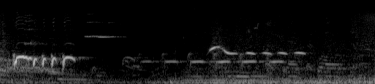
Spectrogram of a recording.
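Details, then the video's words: Zebra dove song used as a training recording to get doves cooing: one loud stuttering burst of quick, even notes, then softer whistled phrases from other birds. "MASTERAN BURUNG ANGGUNAN || BIKIN PERKUTUT JADI RAJIN MANGGUNG"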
